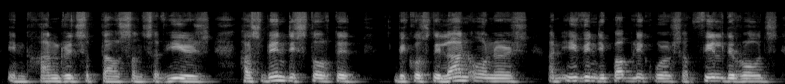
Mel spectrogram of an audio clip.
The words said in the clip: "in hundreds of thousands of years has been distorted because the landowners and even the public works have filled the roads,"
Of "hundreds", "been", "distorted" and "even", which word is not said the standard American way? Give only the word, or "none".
hundreds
